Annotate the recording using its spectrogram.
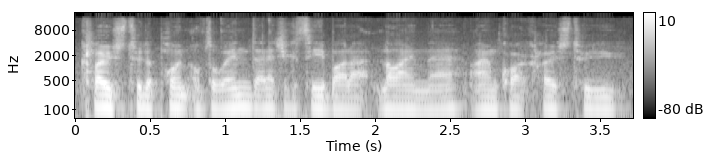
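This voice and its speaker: Tired man, low flat voice. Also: fast talker, a little hiss or hum. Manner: rambling, self-correcting, explains as he plays. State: tired, yawning. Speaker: game streamer. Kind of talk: casual live gameplay commentary.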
